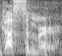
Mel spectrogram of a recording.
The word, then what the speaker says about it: customer: Yeah, estaba pensando que debemos repasar la pronunciación de customer, right? Customer. Repeat with me. Customer. Cuidado con esa U, no suena como U, suena como right? Customer. Okay, now, that's one good lesson to learn for the day.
